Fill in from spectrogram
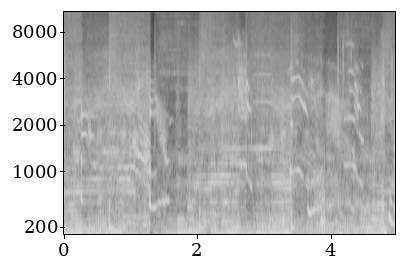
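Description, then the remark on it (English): Several high-pitched kitten meows rise and fall over one another, loud, against a dense, busy background with voice-like sounds mixed in. “Making me want more kittens, actually.”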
